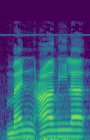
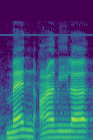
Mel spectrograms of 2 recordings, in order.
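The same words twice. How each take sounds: The two takes are said the same way.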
